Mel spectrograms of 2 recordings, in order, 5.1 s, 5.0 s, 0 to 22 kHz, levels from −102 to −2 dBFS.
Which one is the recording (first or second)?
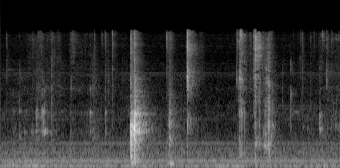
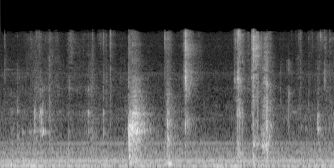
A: first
